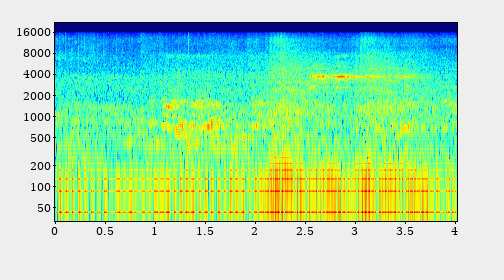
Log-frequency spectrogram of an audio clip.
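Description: Men talk in the background.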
